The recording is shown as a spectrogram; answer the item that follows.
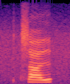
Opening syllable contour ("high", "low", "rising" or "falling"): rising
